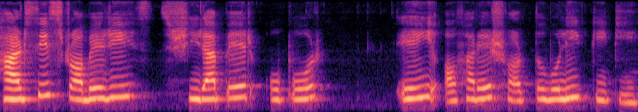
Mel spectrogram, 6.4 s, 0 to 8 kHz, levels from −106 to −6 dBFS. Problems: background sounds at intervals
